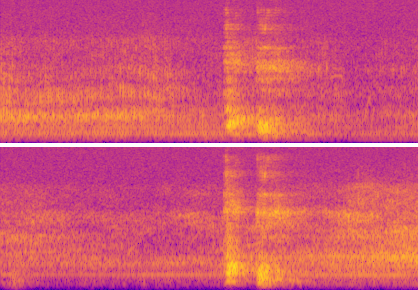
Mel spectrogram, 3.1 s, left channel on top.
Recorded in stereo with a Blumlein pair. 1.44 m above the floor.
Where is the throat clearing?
20° right, 1.2 m.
